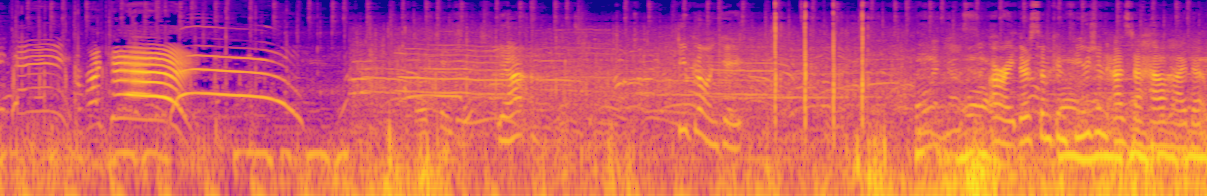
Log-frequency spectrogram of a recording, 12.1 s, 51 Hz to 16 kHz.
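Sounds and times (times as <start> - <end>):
spectators screaming and cheering: 0.0 - 10.7
crowd noise: 0.0 - 12.0.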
